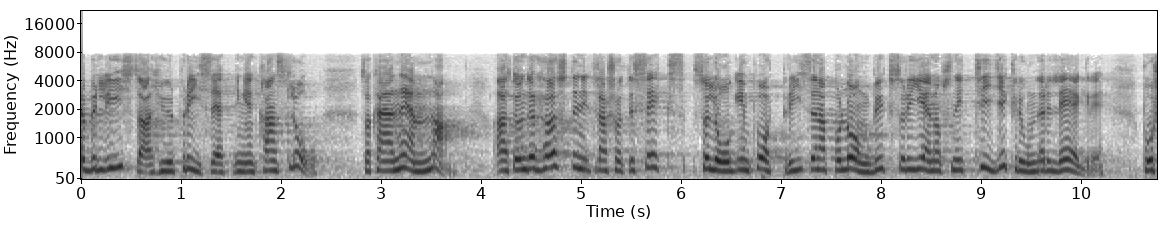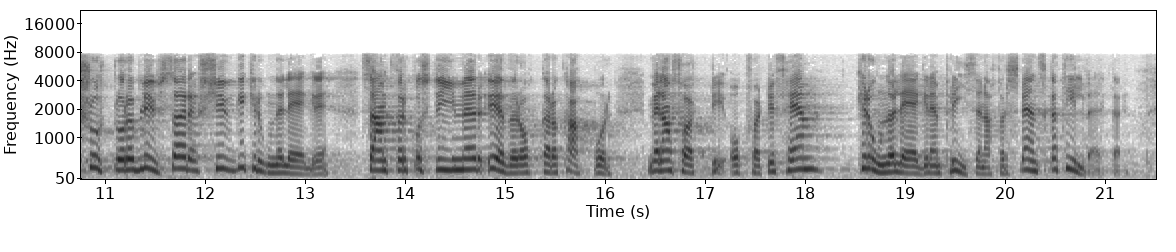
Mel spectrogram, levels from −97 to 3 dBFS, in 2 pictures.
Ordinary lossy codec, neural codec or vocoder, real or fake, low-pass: none; none; real; none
